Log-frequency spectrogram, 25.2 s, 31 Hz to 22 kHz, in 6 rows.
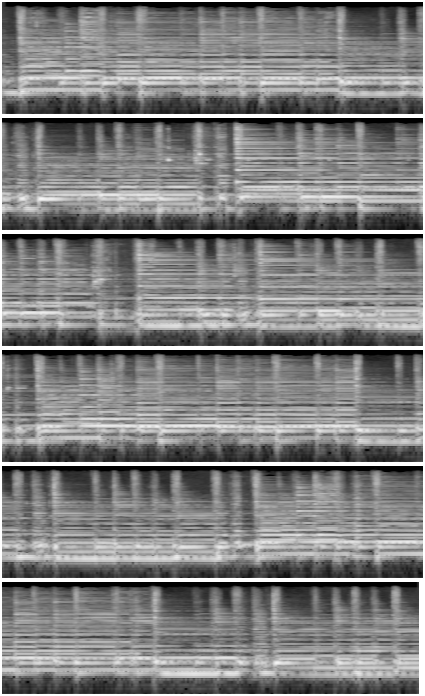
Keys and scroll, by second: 2.9 ctrl+l, 21.1 ctrl+j.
